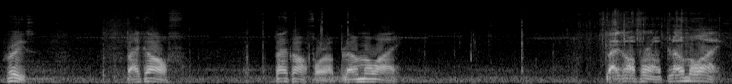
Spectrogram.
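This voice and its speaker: A bitter young outcast, played by a man, sneers and challenges in a folksy, mid-pitched voice. It is amateur audio drama on faintly noisy old cassette. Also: measured pace, creaky, pauses often. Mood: hostile, mocking. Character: bitter, defiant homeless young outcast with a gun.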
